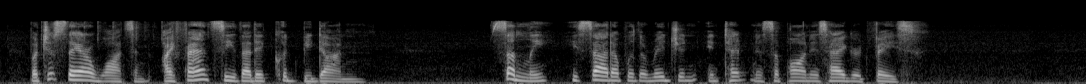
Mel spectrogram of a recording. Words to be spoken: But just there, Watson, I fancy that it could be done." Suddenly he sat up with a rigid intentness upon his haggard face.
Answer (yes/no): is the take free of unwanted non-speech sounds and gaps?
yes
